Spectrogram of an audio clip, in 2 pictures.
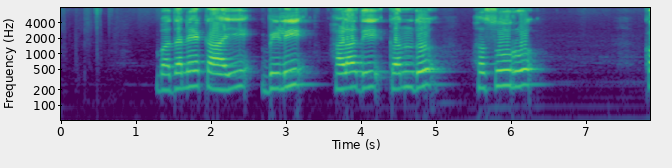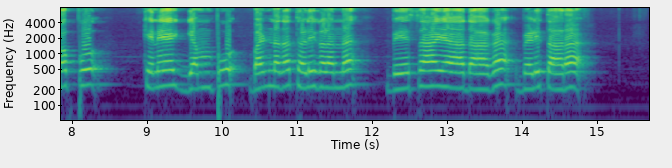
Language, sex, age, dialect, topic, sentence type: Kannada, female, 31-35, Dharwad Kannada, agriculture, statement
